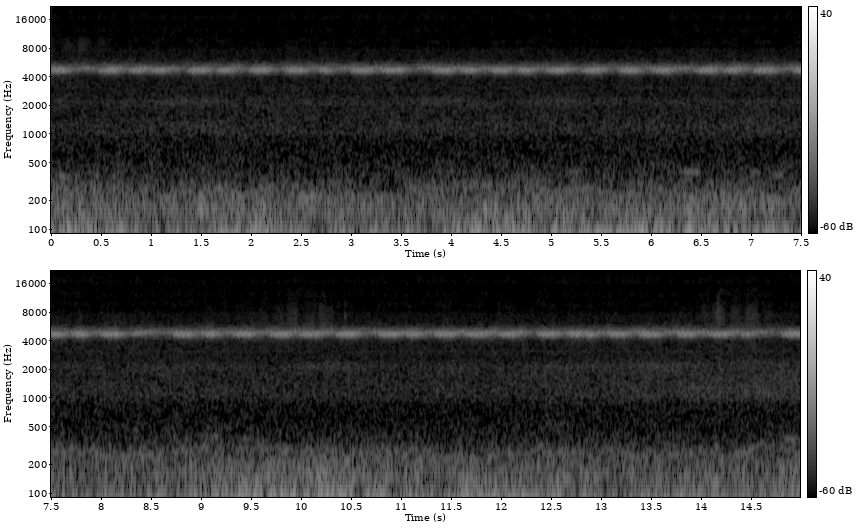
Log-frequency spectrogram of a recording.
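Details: Crickets chirping at night, a steady high-pitched trill pulsing rapidly and evenly without pause throughout, over a constant low rumbling background hum.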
